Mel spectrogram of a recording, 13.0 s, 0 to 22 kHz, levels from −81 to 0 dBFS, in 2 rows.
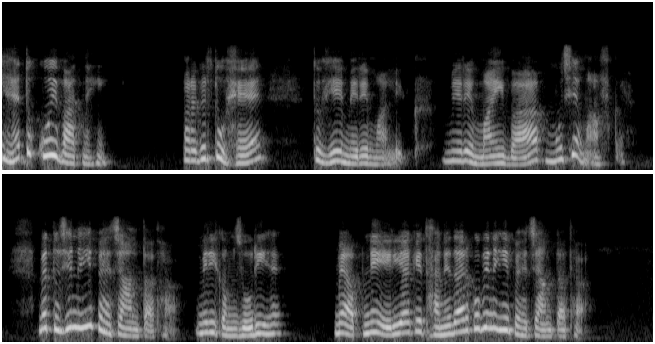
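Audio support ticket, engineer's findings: AMR comfort noise, four gaps: 1.27–1.81 s, 6.49–6.57 s, 9.55–9.83 s, 12.59 s to end. The sending handset's voice activity detection flagged silence and stopped transmitting speech frames for 540, 80, 280 and about 440 ms. The receiver substituted synthetic noise built from a coarse level and spectrum estimate. Audible as the real background swapping to flat, smooth hiss, then snapping back. Wideband band-limited sound, light coding texture, consistent with AMR-WB around 12.65 kbit/s.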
